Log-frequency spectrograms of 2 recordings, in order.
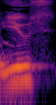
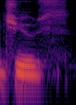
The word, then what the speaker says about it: Juice: Say hello to the people, Use. What up, bitch? It's actually Juice. I just say Use. He says used to be racist. yes, basically. Like how Hispanics for J's they pronounce it with Y's.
